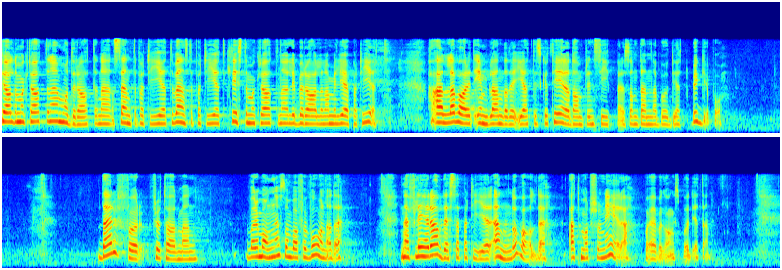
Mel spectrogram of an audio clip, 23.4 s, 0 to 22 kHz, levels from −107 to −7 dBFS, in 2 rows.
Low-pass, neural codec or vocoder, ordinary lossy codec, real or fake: none; none; none; real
